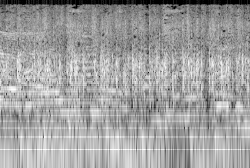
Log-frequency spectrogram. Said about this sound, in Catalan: Més aplaudiments per allà cap al president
